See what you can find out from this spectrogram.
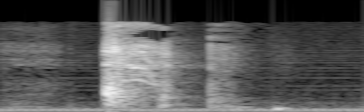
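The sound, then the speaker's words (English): A loud cough from a person with a slight cold, with a sharp burst, followed a moment later by a shorter, softer second cough, over a low steady background hum, with no talking. “I still have a little cold going on, so if you hear me cough or whatever,”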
